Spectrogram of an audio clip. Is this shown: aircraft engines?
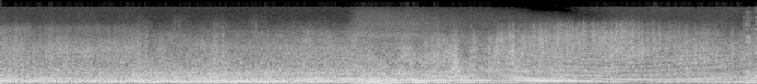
yes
